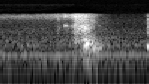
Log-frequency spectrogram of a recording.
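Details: The speaker's own mechanical ventilator, noted during a recorded podcast: steady low mechanical running hum with a brief breathy whoosh of air partway through as a breath is delivered.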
